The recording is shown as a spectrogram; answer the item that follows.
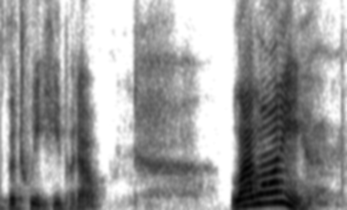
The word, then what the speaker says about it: Leilani: Tweet he put out lilani and yes I'm pronouncing it that way lie not Leilani anymore named as the prom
